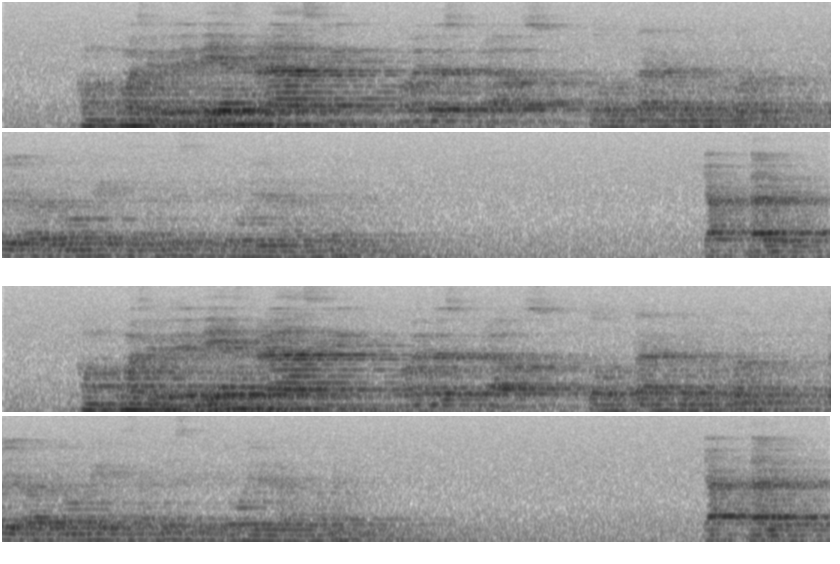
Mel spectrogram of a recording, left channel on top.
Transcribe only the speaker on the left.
¿cómo, cómo decir? Eh, medidas esperadas en momentos desesperados.
Ya, dale.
